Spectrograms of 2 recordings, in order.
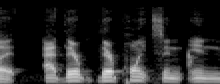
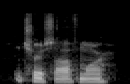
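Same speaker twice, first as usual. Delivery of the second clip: downcast, deflated, sad and quiet; 7 dB quieter than usual. Answering another speaker's question, sounding sad. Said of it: "Why do you sound so sad?".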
